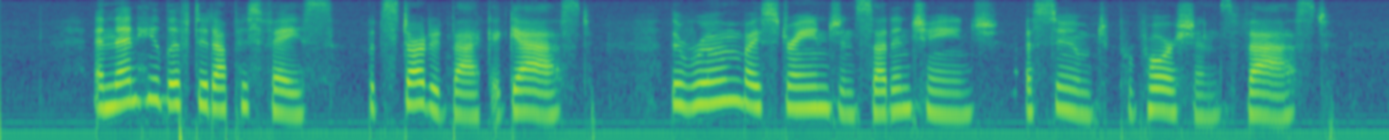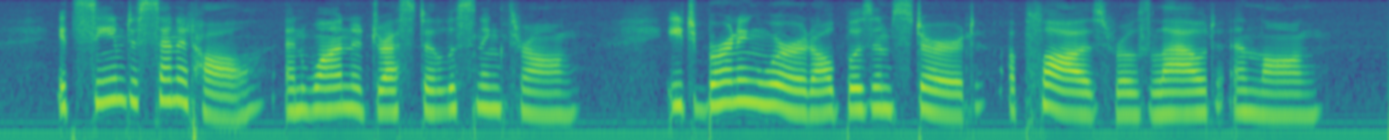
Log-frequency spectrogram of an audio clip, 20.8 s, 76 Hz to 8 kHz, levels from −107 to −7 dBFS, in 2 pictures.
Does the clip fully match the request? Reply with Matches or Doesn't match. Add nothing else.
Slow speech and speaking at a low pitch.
Doesn't match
